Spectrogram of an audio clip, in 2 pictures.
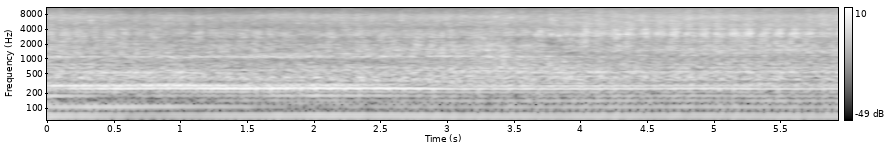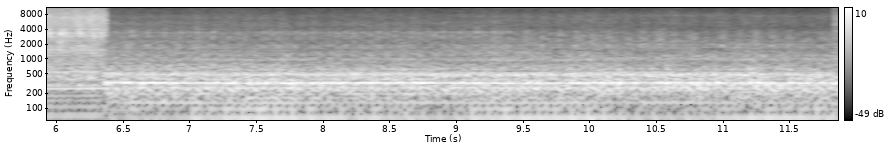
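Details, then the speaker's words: Car after cylinder head removal, inspection and reassembly: even, steady idle with a smooth hum, no misses, knocks or hunting; engine sounds healthy. "everything looks and sounds healthy the only thing left is to go for a test drive"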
